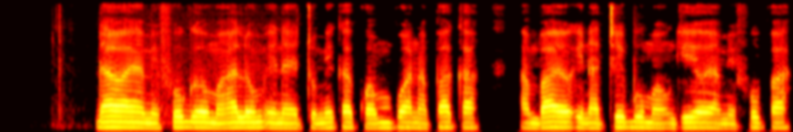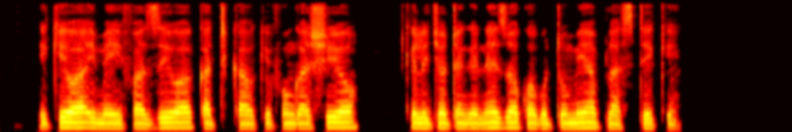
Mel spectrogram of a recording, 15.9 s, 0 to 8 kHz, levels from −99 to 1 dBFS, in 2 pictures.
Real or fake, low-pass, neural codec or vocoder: real; 7.2 kHz; none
